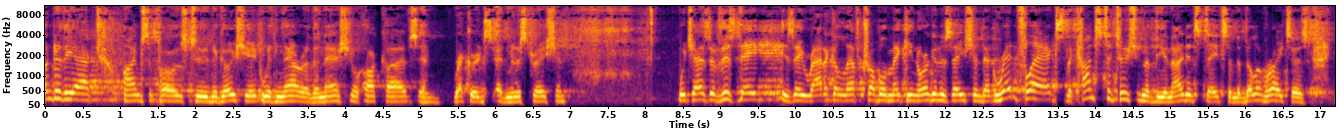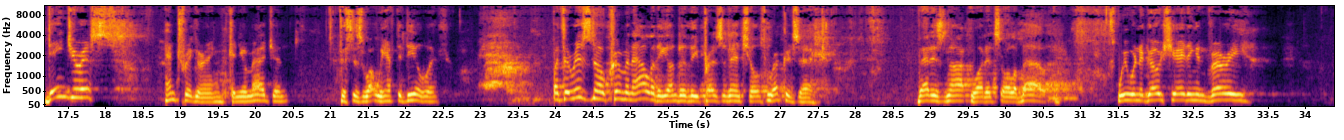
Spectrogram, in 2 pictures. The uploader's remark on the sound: Press Conference from Mar A Lago.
